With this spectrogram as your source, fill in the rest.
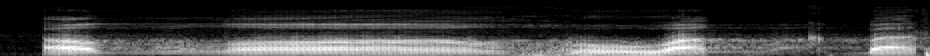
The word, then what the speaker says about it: Allahu Akbar: mungkin kadang bisa juga terjadi adalah Hai bisanya Allohuakbar ya Allahu akbar Azzahra Hai jadi harus jelas membacanya dan jangan ditambah lawan Wow diantara kedua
